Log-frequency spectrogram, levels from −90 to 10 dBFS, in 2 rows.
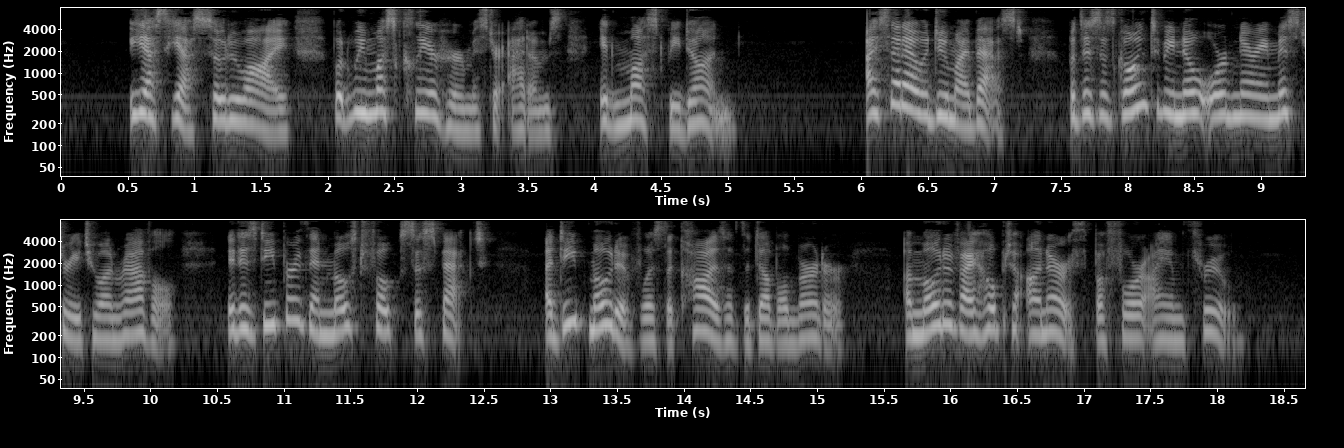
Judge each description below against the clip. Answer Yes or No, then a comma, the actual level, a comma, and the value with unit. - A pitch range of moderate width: No, wide, 6.3 semitones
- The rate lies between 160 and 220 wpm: Yes, average, 195 wpm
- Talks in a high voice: Yes, high, 225 Hz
